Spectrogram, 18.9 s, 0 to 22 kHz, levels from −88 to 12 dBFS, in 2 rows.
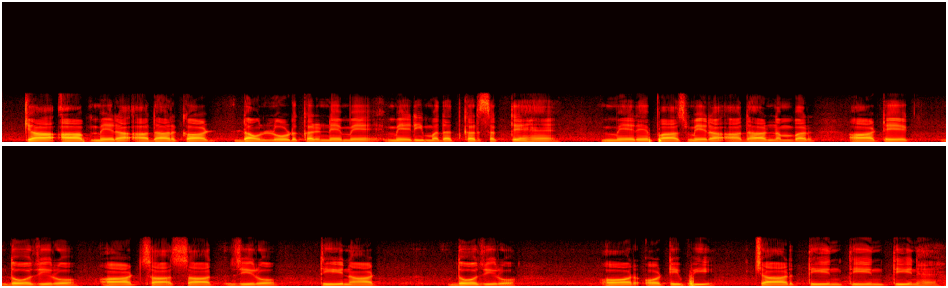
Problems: none marked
